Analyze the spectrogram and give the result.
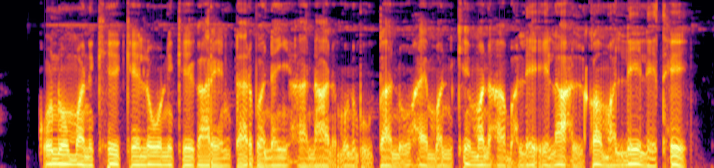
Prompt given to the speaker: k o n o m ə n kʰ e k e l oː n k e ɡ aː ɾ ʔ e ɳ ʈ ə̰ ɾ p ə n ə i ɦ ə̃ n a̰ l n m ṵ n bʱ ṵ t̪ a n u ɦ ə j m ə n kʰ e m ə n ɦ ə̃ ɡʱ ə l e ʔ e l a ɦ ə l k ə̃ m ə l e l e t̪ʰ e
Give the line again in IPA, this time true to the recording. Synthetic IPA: k o n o m ə n kʰ e k e l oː n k e ɡ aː ɾ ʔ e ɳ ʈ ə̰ ɾ b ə n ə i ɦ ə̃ n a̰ n m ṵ n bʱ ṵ t̪ a n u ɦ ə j m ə n kʰ e m ə n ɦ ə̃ bʱ ə l e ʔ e l a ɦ ə l k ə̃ m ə l e l e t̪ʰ e

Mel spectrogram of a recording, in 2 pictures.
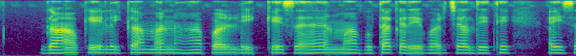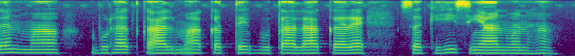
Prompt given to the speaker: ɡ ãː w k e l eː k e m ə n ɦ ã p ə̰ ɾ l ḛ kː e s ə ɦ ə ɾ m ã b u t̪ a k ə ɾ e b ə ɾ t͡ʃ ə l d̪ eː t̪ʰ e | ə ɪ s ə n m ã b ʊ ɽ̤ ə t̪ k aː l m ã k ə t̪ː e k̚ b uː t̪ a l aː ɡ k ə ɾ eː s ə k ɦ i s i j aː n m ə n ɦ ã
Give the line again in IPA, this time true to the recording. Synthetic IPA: ɡ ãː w k e l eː k a m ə n ɦ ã p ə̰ ɾ l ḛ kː e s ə ɦ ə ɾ m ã b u t̪ a k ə ɾ e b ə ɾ t͡ʃ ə l d̪ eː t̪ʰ e | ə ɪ s ə n m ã b ʊ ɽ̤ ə t̪ k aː l m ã k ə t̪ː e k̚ b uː t̪ a l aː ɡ k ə ɾ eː s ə k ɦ i s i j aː n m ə n ɦ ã

